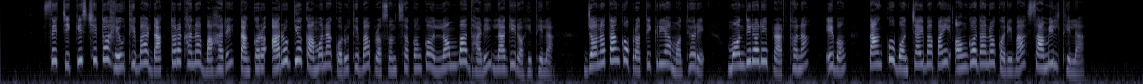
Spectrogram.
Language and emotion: Odia, neutral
